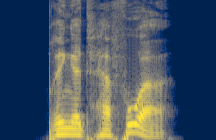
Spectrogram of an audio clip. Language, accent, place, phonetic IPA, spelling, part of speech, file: German, Germany, Berlin, [ˌbʁɪŋət hɛɐ̯ˈfoːɐ̯], bringet hervor, verb, De-bringet hervor.ogg
- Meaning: second-person plural subjunctive I of hervorbringen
